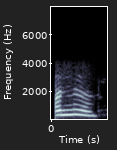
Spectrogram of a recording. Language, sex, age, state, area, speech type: Sanskrit, female, 18-30, Rajasthan, urban, conversation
